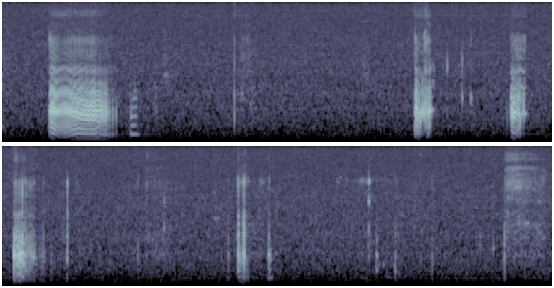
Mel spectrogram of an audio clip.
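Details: A French bulldog snores, short rasping snorts at irregular intervals, the first one longest, with quiet gaps between.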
